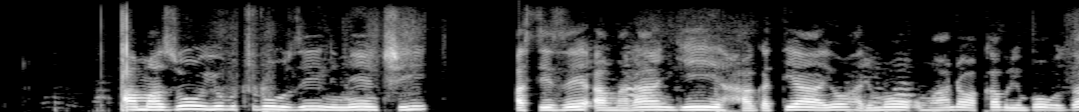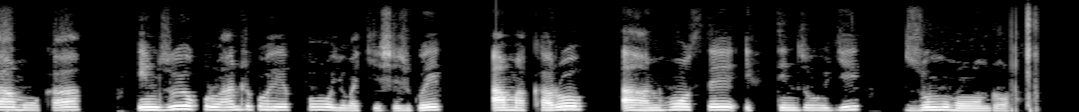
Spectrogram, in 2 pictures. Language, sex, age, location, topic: Kinyarwanda, female, 25-35, Musanze, finance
